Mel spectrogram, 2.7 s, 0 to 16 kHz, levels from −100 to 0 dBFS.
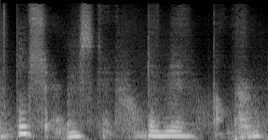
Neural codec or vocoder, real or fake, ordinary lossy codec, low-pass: codec, 44.1 kHz, 0.9 kbps, DAC; fake; MP3, 64 kbps; 14.4 kHz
